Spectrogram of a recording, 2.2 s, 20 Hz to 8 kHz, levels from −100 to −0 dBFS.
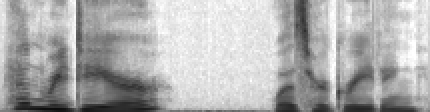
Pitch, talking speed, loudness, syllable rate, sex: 220 Hz, 140 wpm, -15 LUFS, 4.6 syllables/s, female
